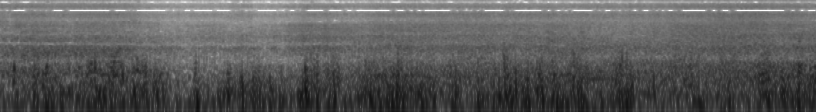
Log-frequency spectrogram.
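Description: Ocean surf breaking on the shore, heard through heavy wind buffeting on the phone's microphone, which gives a gusting low rumble that rises and falls throughout.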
